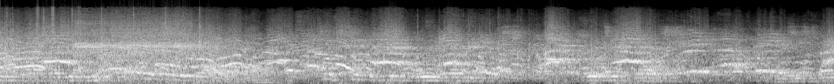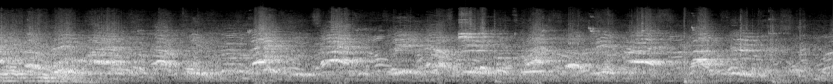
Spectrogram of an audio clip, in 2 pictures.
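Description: A crowd cheers and chatters loudly in a large echoing gym.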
